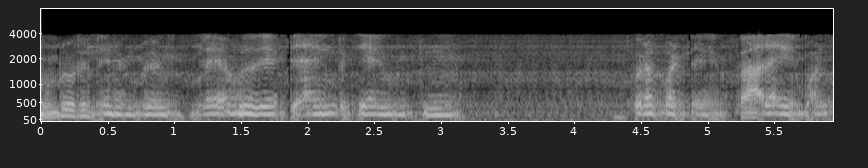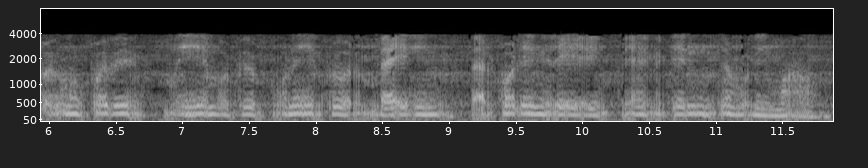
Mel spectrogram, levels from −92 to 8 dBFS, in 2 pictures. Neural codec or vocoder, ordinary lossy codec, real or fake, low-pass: autoencoder, 22.05 kHz, a latent of 192 numbers a frame, VITS, trained on many speakers; AAC, 16 kbps; fake; 7.2 kHz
